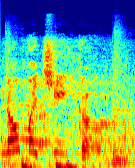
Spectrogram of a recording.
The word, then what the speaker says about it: Lomachenko: I think you said his name wrong. It's Lomachenko, because he doesn't want to fight me.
